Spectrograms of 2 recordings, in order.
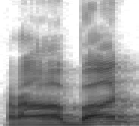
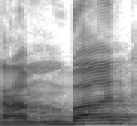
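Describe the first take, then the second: First: A plain b comes with no m sound. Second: An m sound comes before the b. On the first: This is how it is written in Syriac. "സുറിയാനിയിൽ അത് എഴുതുമ്പോൾ റാബാൻ എന്നാണ്" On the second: This is how East Syriac pronounces it. "East സിറിയക്ക് അത് റംബാൻ എന്നാണ് ഉച്ചരിക്കുന്നത്"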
